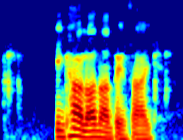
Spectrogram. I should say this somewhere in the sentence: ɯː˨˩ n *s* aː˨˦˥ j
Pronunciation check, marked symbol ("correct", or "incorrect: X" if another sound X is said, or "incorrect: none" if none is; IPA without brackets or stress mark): correct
